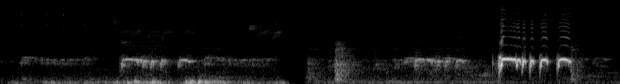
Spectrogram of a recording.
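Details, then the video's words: Local wild zebra dove with a loud voice, singing strongly, used as a lure recording: soft low coos, then one loud stuttering phrase of clipped rising notes near the end over a faint murmur of background noise. "Pancingan burung perkutut Lokal Alam super Gacor suara Besar"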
